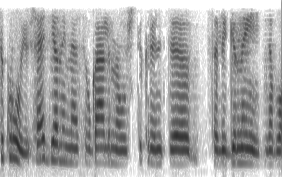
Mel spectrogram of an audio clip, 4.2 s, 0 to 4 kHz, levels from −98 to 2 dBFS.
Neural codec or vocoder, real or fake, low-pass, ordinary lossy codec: none; real; 3.6 kHz; AAC, 16 kbps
